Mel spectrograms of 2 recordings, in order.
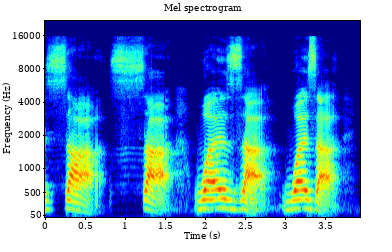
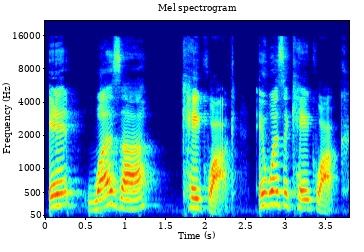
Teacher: You can combine these together and it sounds like was za. So notice I'm linking the sounds and I'm taking that was, but it's a z, it's a voiced sound. So I'm going to transfer that sound to so you hear za, was a.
